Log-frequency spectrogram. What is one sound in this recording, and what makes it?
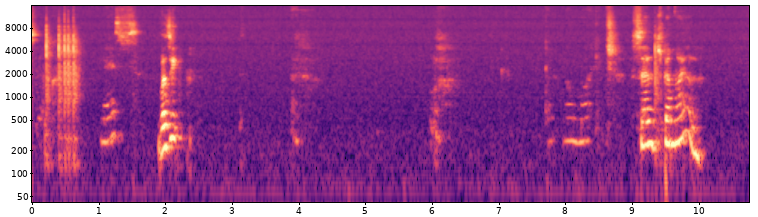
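A small boy speaks in short bursts close by.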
